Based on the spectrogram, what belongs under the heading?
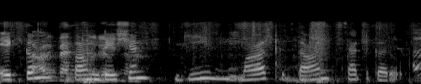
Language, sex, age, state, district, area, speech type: Dogri, female, 30-45, Jammu and Kashmir, Udhampur, rural, read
